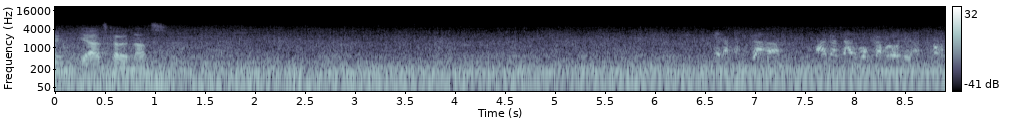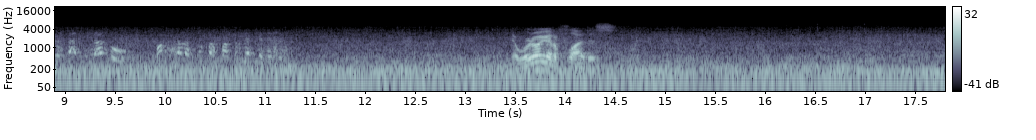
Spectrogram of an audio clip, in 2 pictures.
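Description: A small propeller plane engine drones steadily.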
